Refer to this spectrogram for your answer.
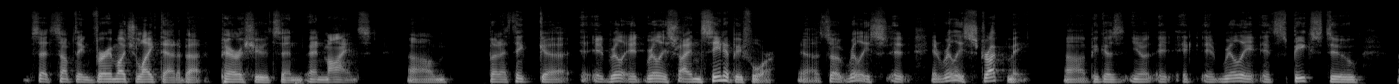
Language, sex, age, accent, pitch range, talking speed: English, male, 50-69, American, 115-130 Hz, 195 wpm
